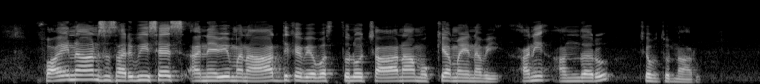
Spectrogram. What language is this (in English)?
Telugu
